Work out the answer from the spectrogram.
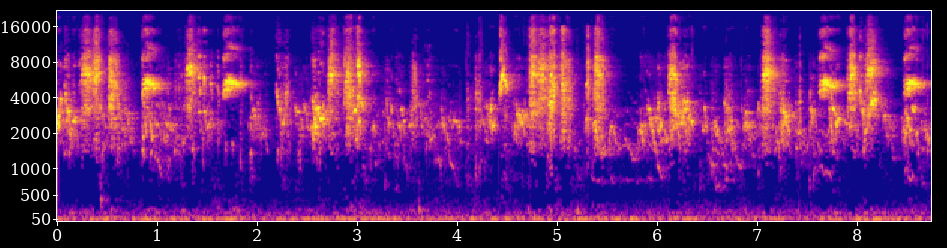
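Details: Budgerigars singing while they play: steady, rapid squawky chatter and harsh chirps in pulsing bursts, with occasional thin whistled notes.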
